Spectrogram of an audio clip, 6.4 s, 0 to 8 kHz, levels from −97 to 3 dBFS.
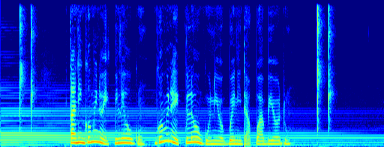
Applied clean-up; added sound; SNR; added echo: none; Piano; 17 dB; none.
